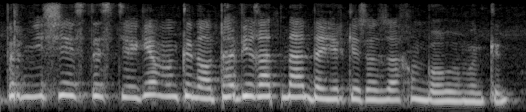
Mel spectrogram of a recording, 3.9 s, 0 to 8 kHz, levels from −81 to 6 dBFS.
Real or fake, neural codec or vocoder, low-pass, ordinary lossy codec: fake; vocoder, 22.05 kHz, 80 mel bands, WaveNeXt; 7.2 kHz; none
